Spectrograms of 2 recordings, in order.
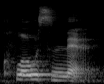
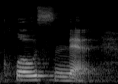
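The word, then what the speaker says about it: close-knit: a close knit family close knit notice that pronunciation close knit this is an adjective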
